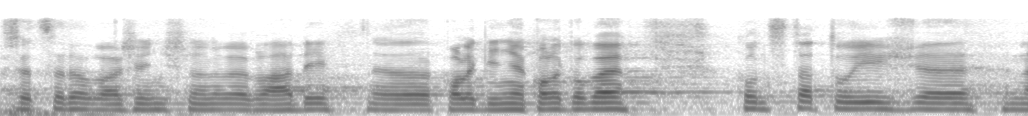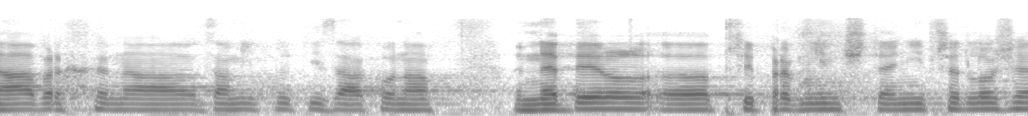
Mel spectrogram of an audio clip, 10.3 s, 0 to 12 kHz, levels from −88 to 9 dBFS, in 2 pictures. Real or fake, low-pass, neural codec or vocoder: fake; 7.2 kHz; codec, 16 kHz, 6 kbps, DAC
